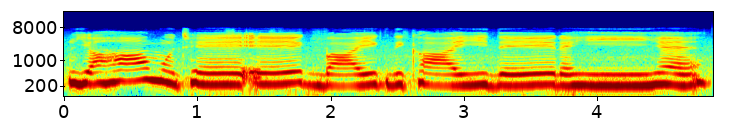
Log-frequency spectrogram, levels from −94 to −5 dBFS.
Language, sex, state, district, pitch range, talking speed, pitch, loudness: Hindi, female, Madhya Pradesh, Katni, 210-240 Hz, 100 wpm, 220 Hz, -10 LUFS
